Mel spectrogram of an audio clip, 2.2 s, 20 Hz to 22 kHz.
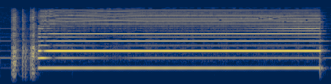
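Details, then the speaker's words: Heathkit T3 signal tracer being diagnosed: a few clicks, then loud clean steady tone about two seconds, probed at pin 3 plate output of the first tube; stage amplifying properly. "very much amplified very much so that's going to be our first tube and we've got it through that"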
